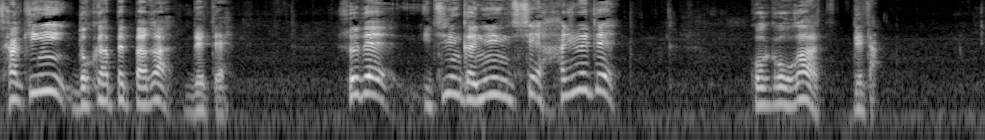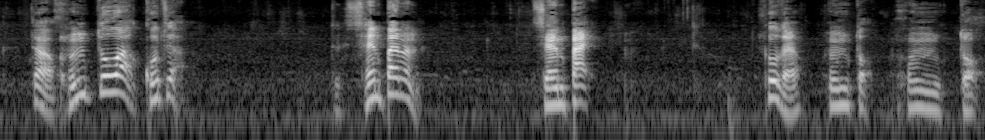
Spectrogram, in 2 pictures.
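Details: Aphasia following a cerebral hemorrhage, with hemiparesis; conversational speech.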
